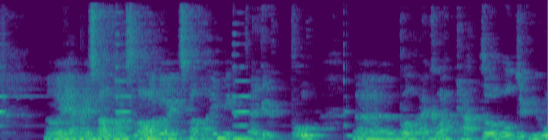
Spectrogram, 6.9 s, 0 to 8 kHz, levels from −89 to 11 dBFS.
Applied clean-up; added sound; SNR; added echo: classical method WPE with log-MMSE.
